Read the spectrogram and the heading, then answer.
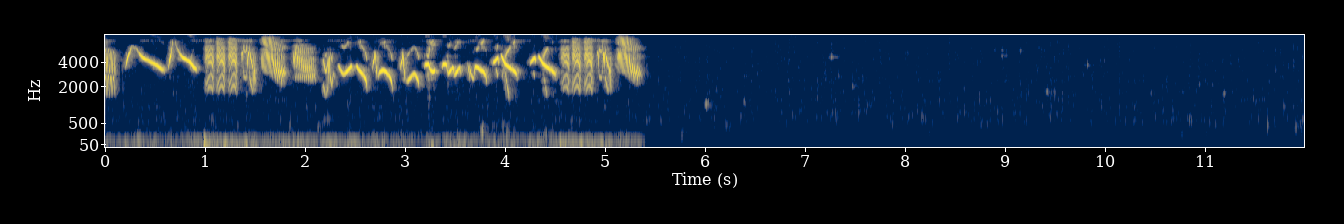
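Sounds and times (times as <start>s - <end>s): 
wild curió seedeater singing: 0.0s - 5.4s.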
